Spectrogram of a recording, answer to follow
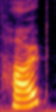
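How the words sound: The R sound at the end is pronounced. "In American English, we will pronounce it as hard"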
